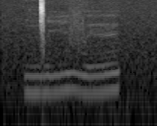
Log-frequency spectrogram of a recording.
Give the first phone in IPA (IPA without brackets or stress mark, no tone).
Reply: ŋ͡ǀ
